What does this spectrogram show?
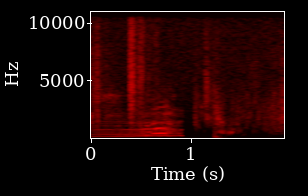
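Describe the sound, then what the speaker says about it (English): A cow in the Minecraft video game gives a single drawn-out moo, fairly clear and close, followed by faint soft in-game movement sounds. "Come on, I see a cow"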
